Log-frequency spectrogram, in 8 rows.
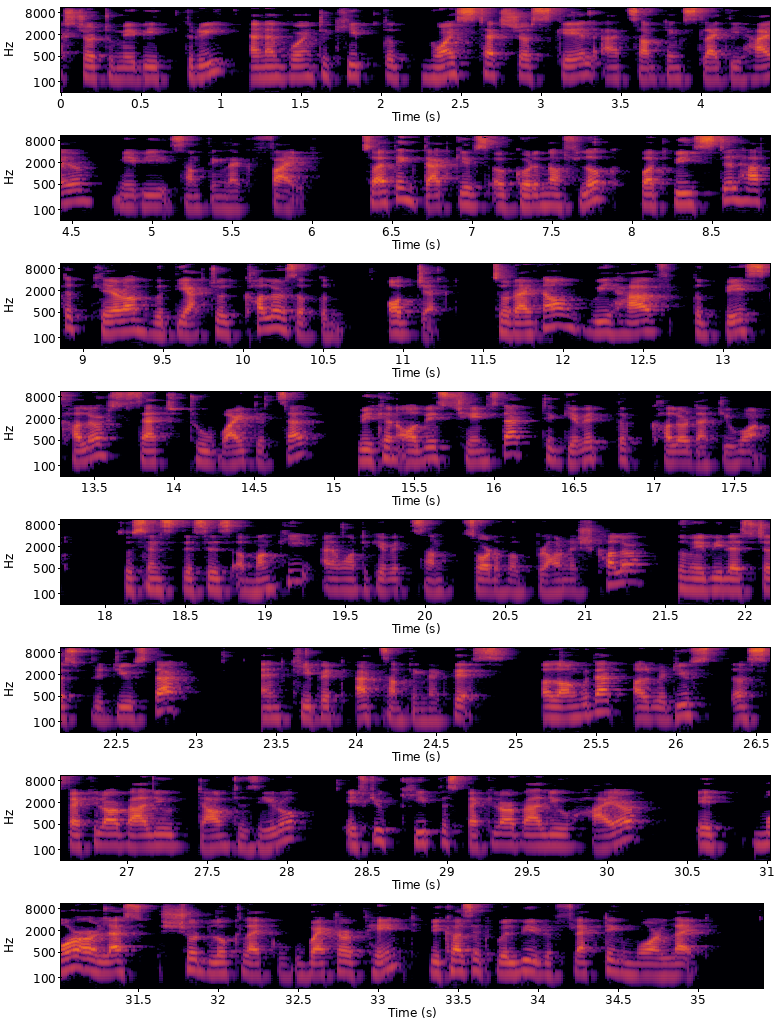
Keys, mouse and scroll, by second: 1.1 middle click, 3.2-5.6 drag, 6.2-8.4 middle drag, 10.8 middle click, 11.5-13.8 middle drag, 14.6 click, 25.3-26.7 drag, 28.3-31.7 drag, 32.1-32.6 middle drag, 33.0-35.3 middle drag.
